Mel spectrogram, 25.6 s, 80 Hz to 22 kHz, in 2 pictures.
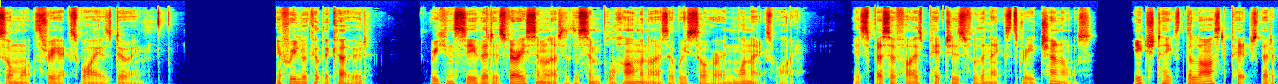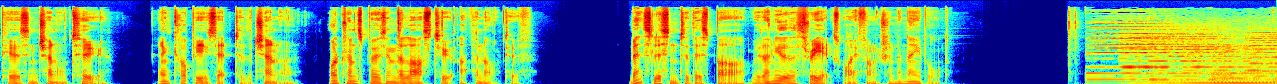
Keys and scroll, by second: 22.9 ↺, 23.5 space.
